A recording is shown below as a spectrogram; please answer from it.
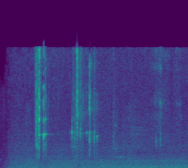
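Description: Crumbly sea-sand mortar grating and crackling as it is rubbed apart in a hand, with a few sharp crackles about half a second and a second in, over a steady low rumble.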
